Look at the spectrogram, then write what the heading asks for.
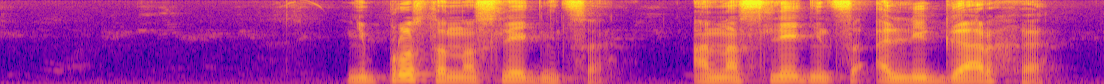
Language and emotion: Russian, neutral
